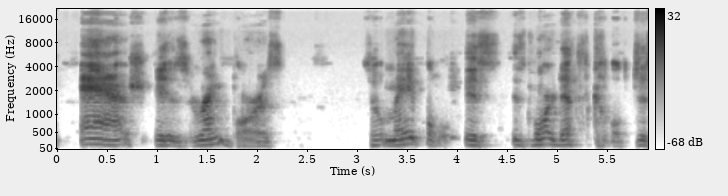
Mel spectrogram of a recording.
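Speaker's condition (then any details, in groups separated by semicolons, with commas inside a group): Neurological disease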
